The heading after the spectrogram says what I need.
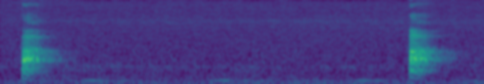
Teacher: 밥, as you can hear in the beginning, the 삐업, 밥 has the B sound, but at the end it turns into a P sound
